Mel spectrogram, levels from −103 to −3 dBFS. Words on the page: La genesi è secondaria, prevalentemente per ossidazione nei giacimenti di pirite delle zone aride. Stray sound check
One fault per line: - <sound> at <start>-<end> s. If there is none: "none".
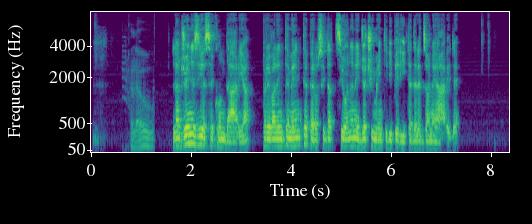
- cough at 0.6-1.3 s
